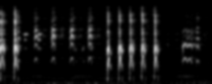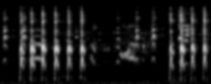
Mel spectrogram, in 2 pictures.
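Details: Grey-headed swamphen, strong calling in an edited recording: steady series of loud, clipped nasal notes in groups of four to six, a brief rough murmur between groups.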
